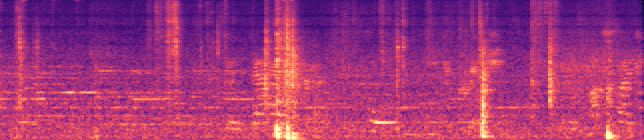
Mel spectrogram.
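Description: Near silence broken by a few soft taps and clicks, the clearest about three seconds in and two more near the end: hands handling a roll of glue dots and a pokey tool on a craft mat.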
